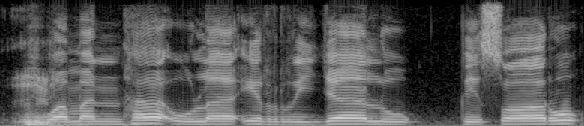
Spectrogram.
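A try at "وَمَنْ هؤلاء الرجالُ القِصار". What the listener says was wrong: La. Rijalul. Waddih alif lam.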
